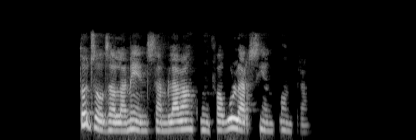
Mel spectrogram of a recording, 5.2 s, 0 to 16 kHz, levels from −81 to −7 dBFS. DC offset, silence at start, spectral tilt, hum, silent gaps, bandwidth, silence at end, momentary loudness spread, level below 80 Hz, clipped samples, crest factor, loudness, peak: under 0.1%; 1 s; -5 dB/octave; none; 3.46-3.50 s; 7.8 kHz; 1.35 s; 14 LU; -70 dBFS; under 0.1%; 20 dB; -25 LUFS; -8 dBFS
